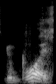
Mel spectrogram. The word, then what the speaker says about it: Du Bois: he pronounced his name now we can pronounce it in French if you want to but that's how he pronounced his name he said his name was DuBois and that Dubois so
